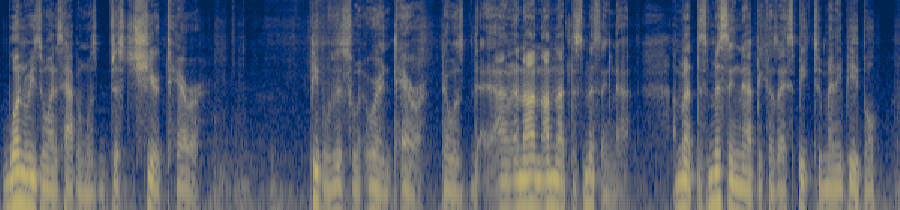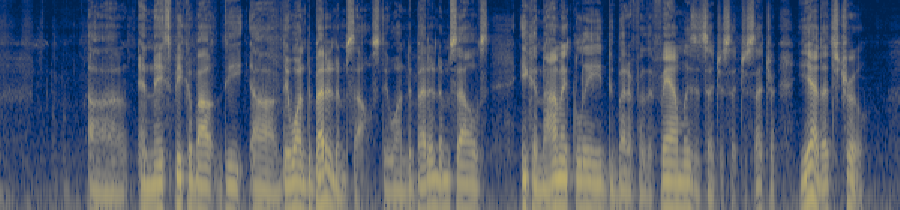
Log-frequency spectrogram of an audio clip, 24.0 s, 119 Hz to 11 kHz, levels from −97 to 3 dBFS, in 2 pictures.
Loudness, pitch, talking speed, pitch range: -30 LUFS, 100 Hz, 160 wpm, 90-110 Hz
